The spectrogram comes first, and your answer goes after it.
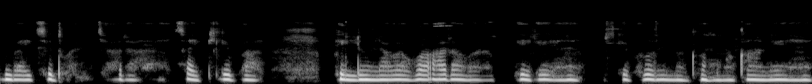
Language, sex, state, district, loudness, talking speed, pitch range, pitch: Hindi, female, Bihar, Araria, -17 LUFS, 150 wpm, 205-225 Hz, 215 Hz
